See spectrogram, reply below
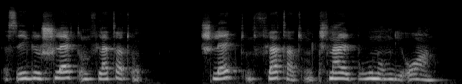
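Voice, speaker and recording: A woman reading a children's story aloud in a lively, expressive way. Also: sits high, moderate pace.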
